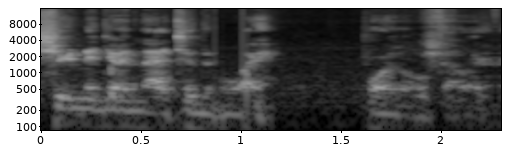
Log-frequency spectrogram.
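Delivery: very deep, very soft, hushed muttered voice. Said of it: "[name]'s doing the Sling Blade voice".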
